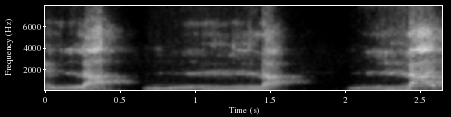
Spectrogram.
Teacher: ला में जीभ ऊपर जाके मिल जाएगी मूर्धा से, और इधर उधर थोड़ी जगह छूट जाएगी। तो जब थोड़ी भी जगह छूटी हुई है तो ये पूर्ण अवरोध नहीं हुआ। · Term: पार्श्विक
